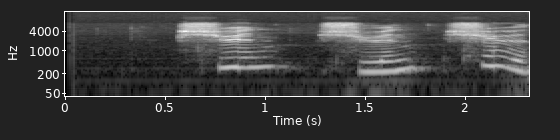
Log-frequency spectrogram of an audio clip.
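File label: "Xun", Chinese syllable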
